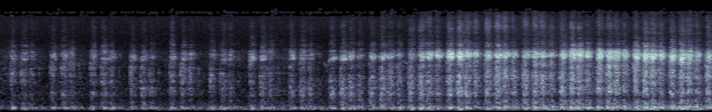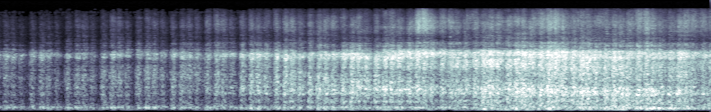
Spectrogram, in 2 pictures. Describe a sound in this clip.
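A steam locomotive chuffs rhythmically, growing louder as it approaches.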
